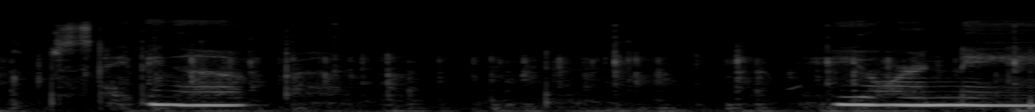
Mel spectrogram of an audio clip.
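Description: Keys on a computer keyboard clatter in quick soft taps at close range in a quiet room, with low soft-spoken talk in between.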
